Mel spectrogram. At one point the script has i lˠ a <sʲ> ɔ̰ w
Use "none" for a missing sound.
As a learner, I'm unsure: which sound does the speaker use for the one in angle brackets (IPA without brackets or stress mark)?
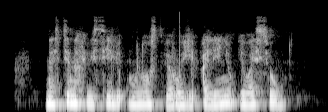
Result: sʲ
